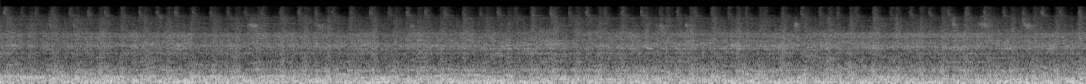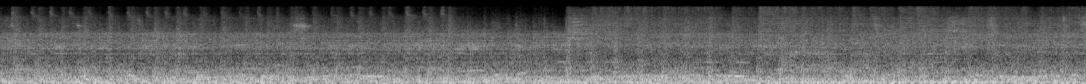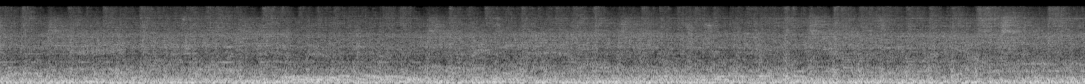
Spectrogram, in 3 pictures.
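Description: Death metal band playing live: distorted electric guitars and bass over fast drumming, loud and unbroken.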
